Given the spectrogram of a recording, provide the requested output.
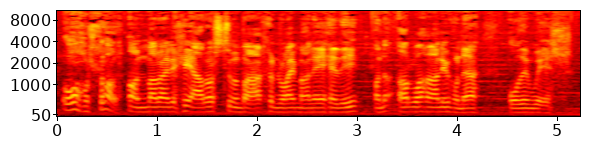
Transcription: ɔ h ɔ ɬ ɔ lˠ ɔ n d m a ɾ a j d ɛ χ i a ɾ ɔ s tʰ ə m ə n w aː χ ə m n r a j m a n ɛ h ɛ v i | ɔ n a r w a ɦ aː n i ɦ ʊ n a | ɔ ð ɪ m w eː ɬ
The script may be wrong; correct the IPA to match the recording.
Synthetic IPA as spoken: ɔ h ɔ ɬ ɔ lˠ ɔ n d m a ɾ a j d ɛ χ i a ɾ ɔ s tʰ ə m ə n b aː χ ə n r a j m a n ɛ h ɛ ð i | ɔ n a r w a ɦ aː n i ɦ ʊ n a | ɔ ð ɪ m w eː ɬ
